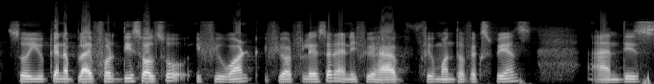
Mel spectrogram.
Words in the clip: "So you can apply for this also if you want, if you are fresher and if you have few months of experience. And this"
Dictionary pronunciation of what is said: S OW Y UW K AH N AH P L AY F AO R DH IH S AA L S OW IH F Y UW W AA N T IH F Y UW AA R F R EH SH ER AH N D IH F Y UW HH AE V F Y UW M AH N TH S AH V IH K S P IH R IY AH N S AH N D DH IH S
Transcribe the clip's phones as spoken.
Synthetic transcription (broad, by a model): S OW Y UW K AH N AH P L AY F AO R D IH S AA L S OW IH F Y UW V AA N T IH F Y UW AA R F L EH S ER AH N D IH F Y UW HH AE V F Y UW M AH N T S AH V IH K S P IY R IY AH N S AH N D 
